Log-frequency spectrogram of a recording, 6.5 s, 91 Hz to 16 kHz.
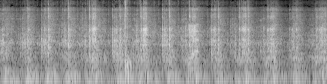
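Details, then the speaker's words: Ford 7.3L Powerstroke diesel with cold/hard start issue: fussy idle lurching in uneven surges about once a second with harsh cackle and shudder; scan tool showed the brand-new Motorcraft ICP sensor faulty after 50 miles. "okay so you can hear it kind of cackles it shutters it has some problems"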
